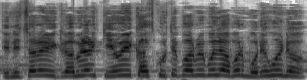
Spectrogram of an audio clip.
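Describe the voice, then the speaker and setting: A man's voice: sits high, steady tone, rapid-fire, soft background music, natural voice. A man voicing an urgent, eager village messenger in a cartoon. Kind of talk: cartoon voice acting.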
